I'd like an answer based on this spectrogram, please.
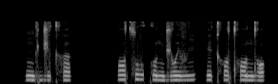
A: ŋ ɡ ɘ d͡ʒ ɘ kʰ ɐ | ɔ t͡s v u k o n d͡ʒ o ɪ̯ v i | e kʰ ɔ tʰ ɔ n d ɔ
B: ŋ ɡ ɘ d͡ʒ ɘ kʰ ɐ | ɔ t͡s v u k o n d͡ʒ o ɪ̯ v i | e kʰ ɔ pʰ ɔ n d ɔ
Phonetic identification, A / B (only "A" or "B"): A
